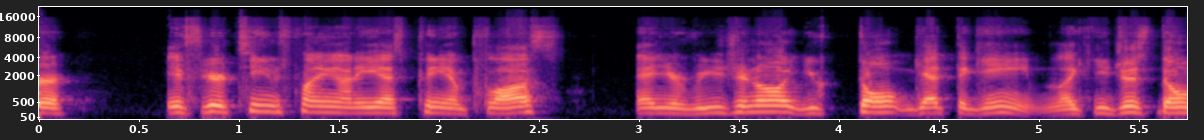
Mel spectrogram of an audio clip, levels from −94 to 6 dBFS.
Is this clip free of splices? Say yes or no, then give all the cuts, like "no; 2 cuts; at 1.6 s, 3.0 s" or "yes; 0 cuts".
yes; 0 cuts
